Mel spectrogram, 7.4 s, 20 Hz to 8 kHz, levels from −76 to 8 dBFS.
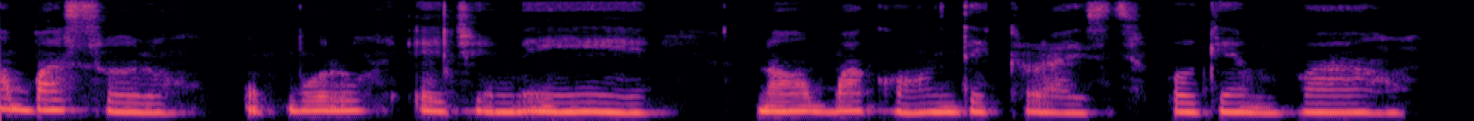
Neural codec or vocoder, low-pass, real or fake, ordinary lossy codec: codec, 16 kHz, 16 kbps, FreqCodec, smaller model; none; fake; none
